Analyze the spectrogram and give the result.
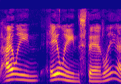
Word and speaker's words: Aileen Stanley: Before that, Aileen Stanley, I should say. That's the correct way to pronounce her name.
